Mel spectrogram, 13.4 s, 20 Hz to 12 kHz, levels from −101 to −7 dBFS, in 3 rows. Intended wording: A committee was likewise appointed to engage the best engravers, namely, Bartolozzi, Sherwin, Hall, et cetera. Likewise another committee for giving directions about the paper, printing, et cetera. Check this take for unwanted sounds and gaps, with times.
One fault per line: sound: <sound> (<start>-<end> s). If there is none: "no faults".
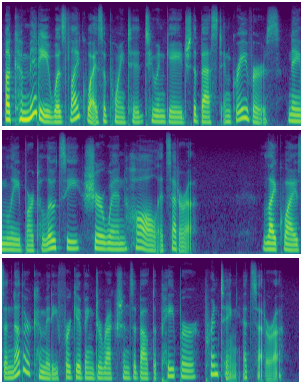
no faults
